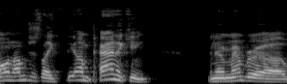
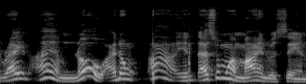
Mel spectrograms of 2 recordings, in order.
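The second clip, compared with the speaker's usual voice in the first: usual speaking voice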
